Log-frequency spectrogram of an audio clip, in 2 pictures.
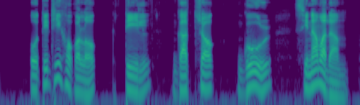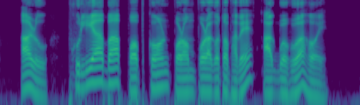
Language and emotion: Assamese, neutral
